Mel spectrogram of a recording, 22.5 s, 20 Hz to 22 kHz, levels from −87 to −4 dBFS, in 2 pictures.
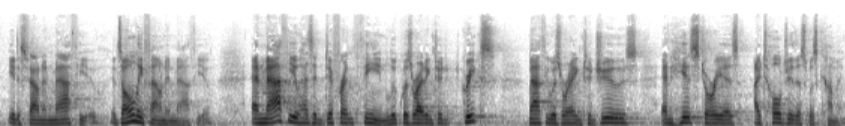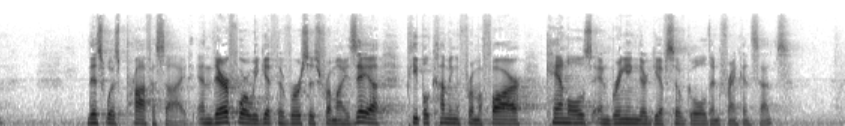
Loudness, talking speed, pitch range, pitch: -21 LUFS, 160 wpm, 115-135 Hz, 125 Hz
